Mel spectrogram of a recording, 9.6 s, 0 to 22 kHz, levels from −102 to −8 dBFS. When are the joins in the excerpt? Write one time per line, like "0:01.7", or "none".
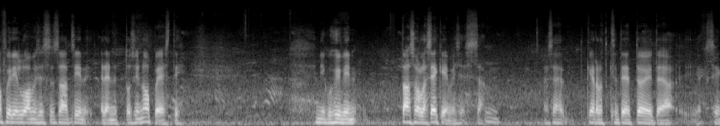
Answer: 0:01.0
0:01.4
0:05.3
0:05.7
0:08.2
0:08.5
